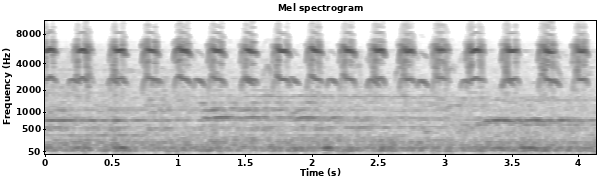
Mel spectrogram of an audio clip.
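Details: Golden oriole feeding a mantis to its chicks; high, sharp, evenly spaced call notes repeat about four times per second throughout, with a faint low hum beneath.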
